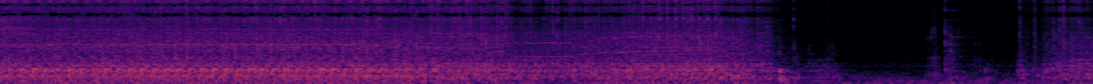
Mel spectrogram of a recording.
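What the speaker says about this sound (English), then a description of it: "And we're gonna sew down this edge." A sewing machine runs steadily, stitching down the edge of a pleated cloth face mask with elastic. The close, continuous mechanical hum lasts about four seconds, then stops, leaving quieter handling.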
